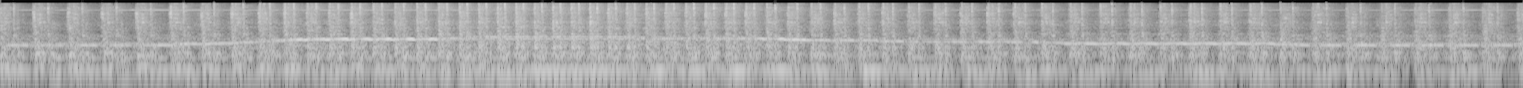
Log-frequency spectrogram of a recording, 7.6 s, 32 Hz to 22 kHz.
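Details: CNY E900 embroidery machine, in for heavy turning and hissing, after replacing the motor (dynamo) and testing the sensor: fast even stitching clatter, motor tone rising and settling with speed, no skips; stitching normally.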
